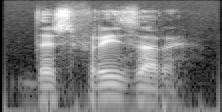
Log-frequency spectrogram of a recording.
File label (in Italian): "desfrizare", Veneto; v. soffriggere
